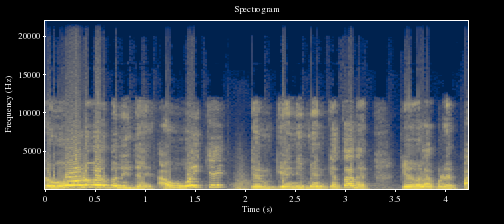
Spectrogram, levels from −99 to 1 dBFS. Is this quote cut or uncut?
cut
